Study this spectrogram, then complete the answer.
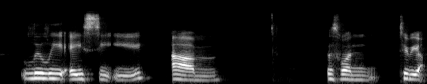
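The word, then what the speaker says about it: Liliaceae: so first word is latin um and it's pronounced lily ace um this one to be is a little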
